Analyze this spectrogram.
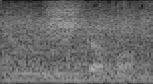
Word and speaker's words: Schaller: Well, then what's the German pronunciation of this one? Schaller. Florian Schaller. We'll get you pronouncing names properly.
